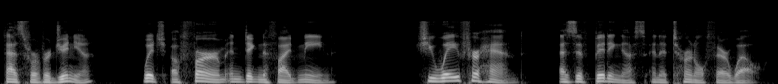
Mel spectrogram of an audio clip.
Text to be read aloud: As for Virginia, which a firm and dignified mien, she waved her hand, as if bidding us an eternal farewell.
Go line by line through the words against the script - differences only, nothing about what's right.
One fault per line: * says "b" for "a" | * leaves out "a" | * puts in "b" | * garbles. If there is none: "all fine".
all fine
